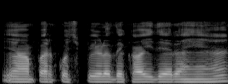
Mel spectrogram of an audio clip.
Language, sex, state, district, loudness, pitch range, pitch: Hindi, male, Chhattisgarh, Jashpur, -27 LUFS, 120-125 Hz, 120 Hz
